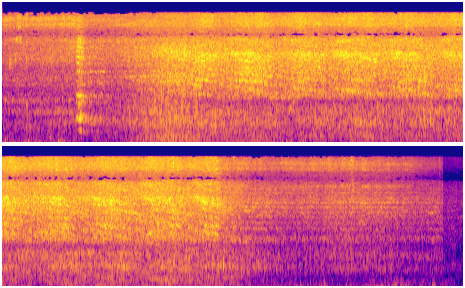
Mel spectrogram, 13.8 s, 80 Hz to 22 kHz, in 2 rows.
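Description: Electric intercity train passing at speed: a short horn blast from the Siemens EU44 locomotive about a second in, then a loud rush of the coaches going by with rhythmic wheel clatter for about eight seconds, fading away near the end.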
